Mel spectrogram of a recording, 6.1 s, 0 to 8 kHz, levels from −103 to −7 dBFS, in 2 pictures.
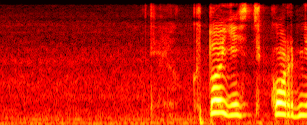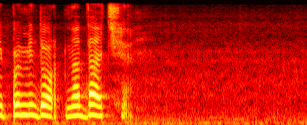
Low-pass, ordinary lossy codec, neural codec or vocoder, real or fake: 7.2 kHz; none; codec, 16 kHz, 16 kbps, FreqCodec, smaller model; fake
